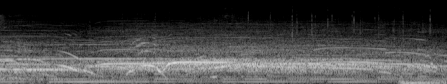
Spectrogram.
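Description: Audience whooping and cheering over an acoustic string band (banjo, acoustic guitar, fiddle and cello) holding sustained notes between sung lines.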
